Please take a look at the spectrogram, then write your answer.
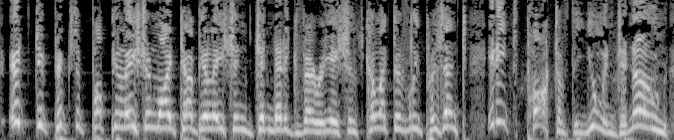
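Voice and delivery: high-pitched, declaiming stage delivery; like an actor. Shown as a demonstration. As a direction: proclaim it grandly like a Shakespearean actor. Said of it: "imagine if you said it like an actor".

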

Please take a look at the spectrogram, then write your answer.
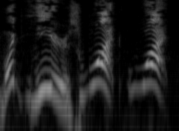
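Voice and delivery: high, startled repeated what; mock incredulous. Host catching himself on air, mock incredulous. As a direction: pounce on it, pitch jumping up. Querying his own slip, self-heckling.

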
